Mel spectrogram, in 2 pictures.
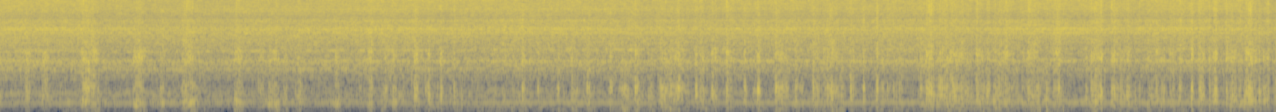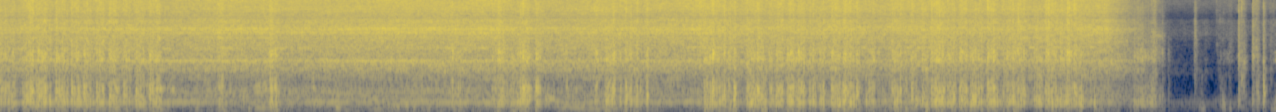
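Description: Electric hand mixer running steadily, its beaters whisking eggs in a bowl, with a constant motor hum and a dense rattle of the beaters against the bowl. It switches off near the end.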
